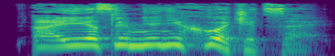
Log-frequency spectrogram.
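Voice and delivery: very high, very loud angry cry, rage held back. Narrator reading his own retort to a companion calming him, angry shout. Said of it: "в сердцах выкрикнул я, сдерживая бушующую в груди ярость".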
